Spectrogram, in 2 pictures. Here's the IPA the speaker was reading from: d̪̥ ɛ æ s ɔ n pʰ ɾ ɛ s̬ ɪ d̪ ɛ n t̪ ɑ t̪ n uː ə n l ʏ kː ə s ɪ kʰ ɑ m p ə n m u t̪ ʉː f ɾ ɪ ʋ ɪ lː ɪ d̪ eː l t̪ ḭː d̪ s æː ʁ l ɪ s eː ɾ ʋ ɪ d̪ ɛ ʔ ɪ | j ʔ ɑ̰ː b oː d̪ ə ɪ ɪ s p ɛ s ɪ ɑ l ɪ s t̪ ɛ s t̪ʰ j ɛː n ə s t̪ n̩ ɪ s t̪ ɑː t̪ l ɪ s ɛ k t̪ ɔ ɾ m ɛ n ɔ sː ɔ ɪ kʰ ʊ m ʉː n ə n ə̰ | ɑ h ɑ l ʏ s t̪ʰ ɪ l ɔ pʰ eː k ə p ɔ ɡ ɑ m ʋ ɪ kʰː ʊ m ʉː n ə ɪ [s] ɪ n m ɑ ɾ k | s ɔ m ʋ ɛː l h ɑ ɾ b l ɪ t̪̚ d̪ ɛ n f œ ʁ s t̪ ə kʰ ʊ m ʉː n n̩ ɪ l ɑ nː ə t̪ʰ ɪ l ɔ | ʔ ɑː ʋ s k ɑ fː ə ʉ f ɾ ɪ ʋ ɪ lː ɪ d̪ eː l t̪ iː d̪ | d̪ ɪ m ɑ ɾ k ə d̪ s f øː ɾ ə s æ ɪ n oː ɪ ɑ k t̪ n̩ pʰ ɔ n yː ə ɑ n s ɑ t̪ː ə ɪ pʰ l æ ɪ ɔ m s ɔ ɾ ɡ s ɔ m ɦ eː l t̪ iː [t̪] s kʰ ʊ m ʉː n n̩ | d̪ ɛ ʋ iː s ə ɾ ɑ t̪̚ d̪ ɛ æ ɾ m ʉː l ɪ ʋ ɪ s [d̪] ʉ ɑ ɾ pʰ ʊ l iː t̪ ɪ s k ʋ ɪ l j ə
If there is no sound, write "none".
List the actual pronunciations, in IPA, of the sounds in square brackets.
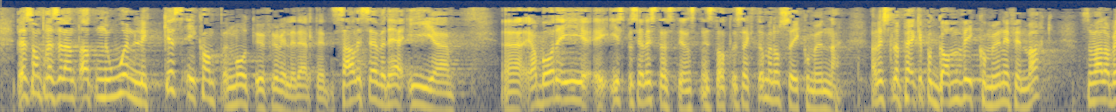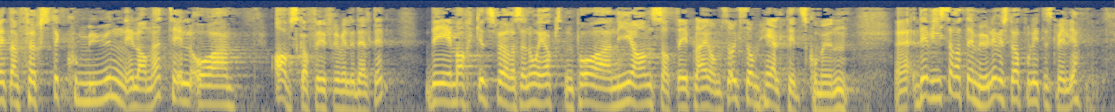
f, d̪, d̪

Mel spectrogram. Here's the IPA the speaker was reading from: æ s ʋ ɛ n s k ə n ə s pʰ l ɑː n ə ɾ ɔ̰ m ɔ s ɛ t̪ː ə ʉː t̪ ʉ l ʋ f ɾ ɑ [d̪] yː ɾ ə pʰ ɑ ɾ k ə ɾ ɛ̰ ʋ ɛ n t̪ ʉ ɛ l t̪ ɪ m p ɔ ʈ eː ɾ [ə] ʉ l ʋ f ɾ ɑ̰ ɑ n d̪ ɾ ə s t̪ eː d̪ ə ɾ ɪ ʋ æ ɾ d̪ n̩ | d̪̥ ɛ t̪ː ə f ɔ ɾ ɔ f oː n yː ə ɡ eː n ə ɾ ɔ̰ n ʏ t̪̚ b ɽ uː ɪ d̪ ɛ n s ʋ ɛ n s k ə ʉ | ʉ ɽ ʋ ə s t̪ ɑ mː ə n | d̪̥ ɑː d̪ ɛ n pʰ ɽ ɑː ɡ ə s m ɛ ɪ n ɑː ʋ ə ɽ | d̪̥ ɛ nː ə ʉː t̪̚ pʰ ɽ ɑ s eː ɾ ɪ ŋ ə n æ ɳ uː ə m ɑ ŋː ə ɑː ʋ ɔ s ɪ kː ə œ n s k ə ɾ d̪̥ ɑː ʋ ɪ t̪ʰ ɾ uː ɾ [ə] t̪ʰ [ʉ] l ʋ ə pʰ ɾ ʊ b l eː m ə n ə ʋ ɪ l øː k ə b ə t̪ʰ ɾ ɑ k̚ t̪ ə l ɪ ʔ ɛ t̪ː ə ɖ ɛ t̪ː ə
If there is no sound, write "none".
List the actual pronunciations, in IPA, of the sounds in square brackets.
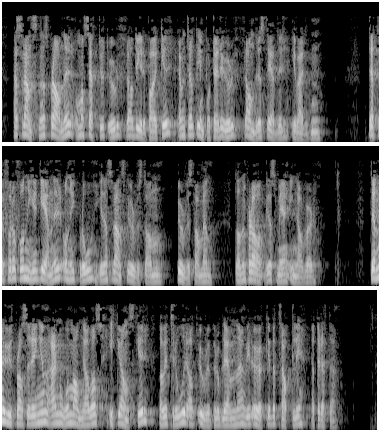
d̪, ə, ɑ, ʉ

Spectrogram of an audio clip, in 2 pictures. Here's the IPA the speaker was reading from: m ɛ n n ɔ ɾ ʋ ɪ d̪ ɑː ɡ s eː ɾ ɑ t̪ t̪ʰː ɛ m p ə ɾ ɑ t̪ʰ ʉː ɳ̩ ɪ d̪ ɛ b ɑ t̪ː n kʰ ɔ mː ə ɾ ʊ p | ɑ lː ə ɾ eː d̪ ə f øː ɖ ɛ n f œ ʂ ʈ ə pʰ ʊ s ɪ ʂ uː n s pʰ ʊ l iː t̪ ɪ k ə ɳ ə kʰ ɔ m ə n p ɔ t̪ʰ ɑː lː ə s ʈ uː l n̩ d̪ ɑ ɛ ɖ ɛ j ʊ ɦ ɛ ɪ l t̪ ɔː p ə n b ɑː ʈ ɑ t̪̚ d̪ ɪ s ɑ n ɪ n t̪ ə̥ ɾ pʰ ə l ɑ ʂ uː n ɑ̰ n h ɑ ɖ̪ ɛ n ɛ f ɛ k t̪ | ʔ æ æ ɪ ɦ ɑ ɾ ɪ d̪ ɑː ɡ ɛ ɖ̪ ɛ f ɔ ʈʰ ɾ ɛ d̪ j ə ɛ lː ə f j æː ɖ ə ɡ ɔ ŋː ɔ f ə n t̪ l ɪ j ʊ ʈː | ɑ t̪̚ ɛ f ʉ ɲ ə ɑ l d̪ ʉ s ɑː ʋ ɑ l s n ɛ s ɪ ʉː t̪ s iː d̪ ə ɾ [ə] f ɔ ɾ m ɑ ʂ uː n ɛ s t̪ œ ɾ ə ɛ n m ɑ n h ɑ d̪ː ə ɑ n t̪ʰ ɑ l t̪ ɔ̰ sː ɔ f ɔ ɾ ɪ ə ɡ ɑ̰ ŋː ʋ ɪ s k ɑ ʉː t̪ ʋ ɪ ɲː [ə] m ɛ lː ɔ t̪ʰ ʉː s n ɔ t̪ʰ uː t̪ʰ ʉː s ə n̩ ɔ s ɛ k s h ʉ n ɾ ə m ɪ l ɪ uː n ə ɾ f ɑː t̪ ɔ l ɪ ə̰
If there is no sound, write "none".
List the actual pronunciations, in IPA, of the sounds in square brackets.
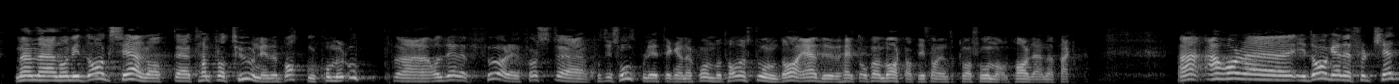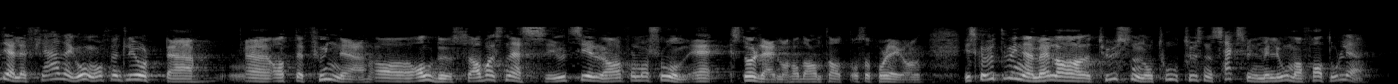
ɑ, ə

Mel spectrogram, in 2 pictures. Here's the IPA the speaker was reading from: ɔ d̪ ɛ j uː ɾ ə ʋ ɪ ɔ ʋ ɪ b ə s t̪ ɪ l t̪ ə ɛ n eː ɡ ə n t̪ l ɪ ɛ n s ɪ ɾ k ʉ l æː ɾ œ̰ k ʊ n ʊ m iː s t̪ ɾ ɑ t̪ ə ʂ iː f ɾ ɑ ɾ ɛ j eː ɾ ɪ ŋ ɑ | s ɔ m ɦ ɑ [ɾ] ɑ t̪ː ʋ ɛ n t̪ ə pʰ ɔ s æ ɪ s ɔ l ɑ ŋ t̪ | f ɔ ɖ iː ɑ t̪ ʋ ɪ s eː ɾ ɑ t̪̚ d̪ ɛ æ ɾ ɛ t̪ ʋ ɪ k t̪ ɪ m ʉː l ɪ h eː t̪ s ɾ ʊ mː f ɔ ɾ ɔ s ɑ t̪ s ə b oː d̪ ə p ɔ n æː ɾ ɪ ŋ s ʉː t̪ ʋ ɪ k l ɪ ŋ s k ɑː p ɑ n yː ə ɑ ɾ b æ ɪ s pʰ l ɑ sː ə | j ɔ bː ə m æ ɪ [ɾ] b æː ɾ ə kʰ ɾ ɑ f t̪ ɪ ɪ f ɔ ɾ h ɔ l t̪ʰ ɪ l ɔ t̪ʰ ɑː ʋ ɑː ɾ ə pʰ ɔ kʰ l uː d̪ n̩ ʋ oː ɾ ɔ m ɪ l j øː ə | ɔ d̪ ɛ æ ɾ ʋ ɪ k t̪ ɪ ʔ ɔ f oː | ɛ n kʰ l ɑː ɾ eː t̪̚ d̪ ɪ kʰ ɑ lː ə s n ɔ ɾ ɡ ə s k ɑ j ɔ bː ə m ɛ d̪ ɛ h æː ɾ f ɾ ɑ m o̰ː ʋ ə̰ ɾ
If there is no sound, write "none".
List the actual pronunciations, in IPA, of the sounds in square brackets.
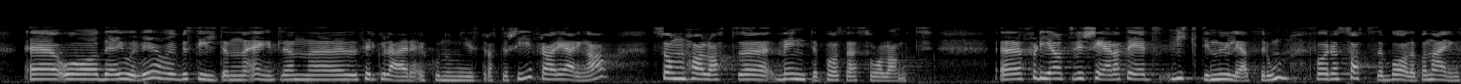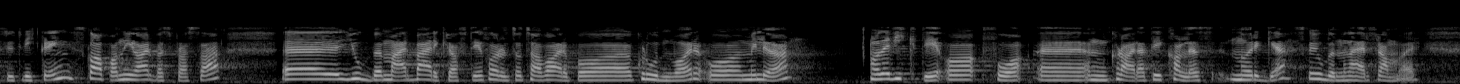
ɭ, ɾ

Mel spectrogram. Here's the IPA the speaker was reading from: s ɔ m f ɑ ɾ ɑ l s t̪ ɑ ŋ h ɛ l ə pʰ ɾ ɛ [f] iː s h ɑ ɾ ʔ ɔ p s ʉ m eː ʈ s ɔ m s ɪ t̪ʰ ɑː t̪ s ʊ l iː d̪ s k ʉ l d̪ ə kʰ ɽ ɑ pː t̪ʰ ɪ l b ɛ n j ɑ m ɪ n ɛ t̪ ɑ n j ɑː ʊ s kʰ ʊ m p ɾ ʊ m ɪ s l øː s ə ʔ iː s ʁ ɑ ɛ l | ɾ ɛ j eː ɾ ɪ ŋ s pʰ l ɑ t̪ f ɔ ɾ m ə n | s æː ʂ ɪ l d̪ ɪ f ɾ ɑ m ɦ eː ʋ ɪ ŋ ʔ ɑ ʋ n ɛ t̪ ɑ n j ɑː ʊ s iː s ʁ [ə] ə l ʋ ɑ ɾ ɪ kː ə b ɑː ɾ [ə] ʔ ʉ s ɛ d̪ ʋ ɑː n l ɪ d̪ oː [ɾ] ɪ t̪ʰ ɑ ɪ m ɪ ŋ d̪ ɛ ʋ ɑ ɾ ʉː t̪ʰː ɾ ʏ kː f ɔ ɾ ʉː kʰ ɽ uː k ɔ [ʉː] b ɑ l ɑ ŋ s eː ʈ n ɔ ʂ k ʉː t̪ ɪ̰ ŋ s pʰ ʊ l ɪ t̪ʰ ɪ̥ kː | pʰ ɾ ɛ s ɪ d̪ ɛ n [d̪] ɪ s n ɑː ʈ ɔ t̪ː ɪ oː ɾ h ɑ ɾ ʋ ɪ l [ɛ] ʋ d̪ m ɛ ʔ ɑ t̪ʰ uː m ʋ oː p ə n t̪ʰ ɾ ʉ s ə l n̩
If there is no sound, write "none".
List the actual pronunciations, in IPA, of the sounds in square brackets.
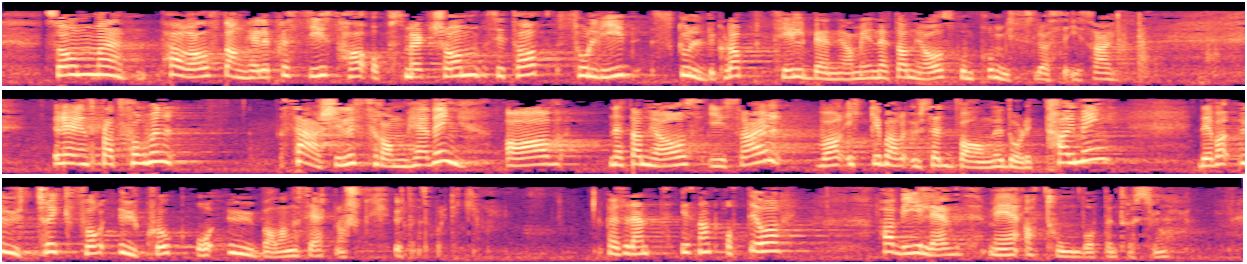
s, ɑ, ə, ɭ, ʉː, t̪, ɛ

